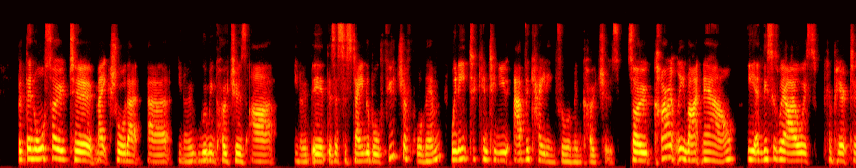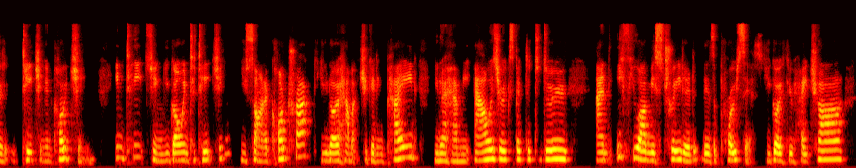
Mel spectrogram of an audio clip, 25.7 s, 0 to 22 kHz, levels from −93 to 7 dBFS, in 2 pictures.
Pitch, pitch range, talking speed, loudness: 195 Hz, 180-220 Hz, 195 wpm, -23 LUFS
